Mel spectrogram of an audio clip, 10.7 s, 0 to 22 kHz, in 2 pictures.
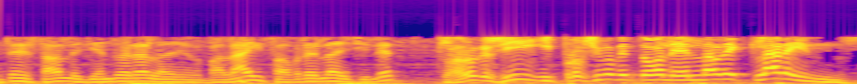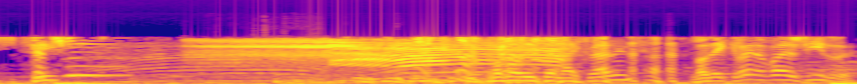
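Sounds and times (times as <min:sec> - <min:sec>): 
speech: 0:00.0 - 0:06.3, 0:08.3 - 0:10.6
cow mooing in a long low bellow: 0:06.1 - 0:09.0
laughter: 0:07.8 - 0:10.1.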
